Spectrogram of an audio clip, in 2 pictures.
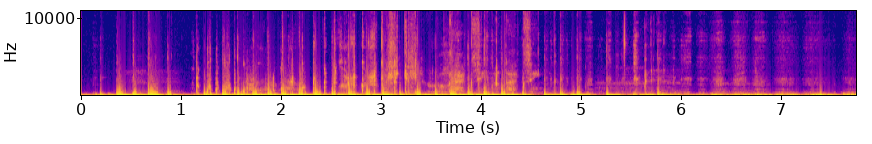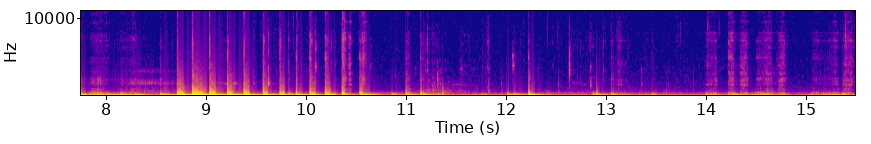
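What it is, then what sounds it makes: Metal condenser microphone being tapped. Fingertips and short nails tap repeatedly along the side of a blue-grey, metal-bodied desktop USB condenser microphone with a hollow housing, black control knobs and a side stand mount, including near the stand knob. The rapid, uneven taps come through as deep, boomy thumps centred low with a short ring and bright clicky edges, running continuously and fading somewhat toward the end.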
